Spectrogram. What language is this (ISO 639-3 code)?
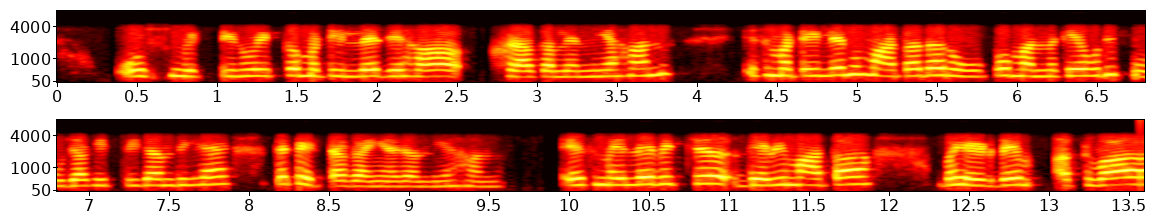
pan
